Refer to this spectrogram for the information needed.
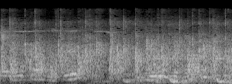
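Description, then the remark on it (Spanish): A crowd applauds for being present, in a dense, steady wash of clapping that holds loud for the whole moment, with voices and shouts rising and falling over it. “un fuerte aplauso por estar acá.”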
